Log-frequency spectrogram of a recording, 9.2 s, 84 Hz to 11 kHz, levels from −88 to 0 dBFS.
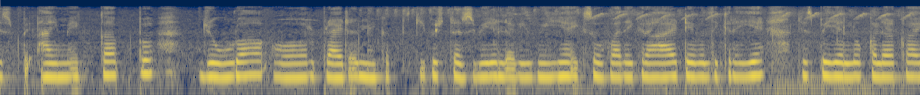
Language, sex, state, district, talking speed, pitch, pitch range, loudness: Hindi, female, Bihar, Samastipur, 175 wpm, 220 Hz, 215-225 Hz, -15 LUFS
